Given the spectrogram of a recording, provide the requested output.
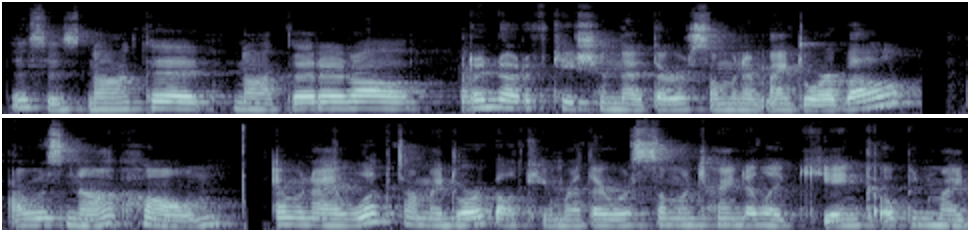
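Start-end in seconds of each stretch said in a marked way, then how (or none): none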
